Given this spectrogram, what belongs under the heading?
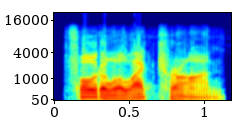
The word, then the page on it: Photoelectron: American English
